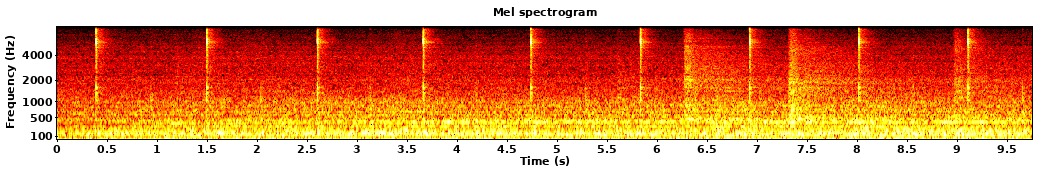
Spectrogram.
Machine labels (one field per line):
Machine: valve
